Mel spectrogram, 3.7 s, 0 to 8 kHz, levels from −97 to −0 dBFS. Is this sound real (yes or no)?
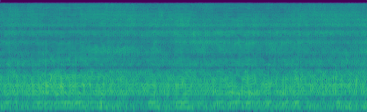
no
